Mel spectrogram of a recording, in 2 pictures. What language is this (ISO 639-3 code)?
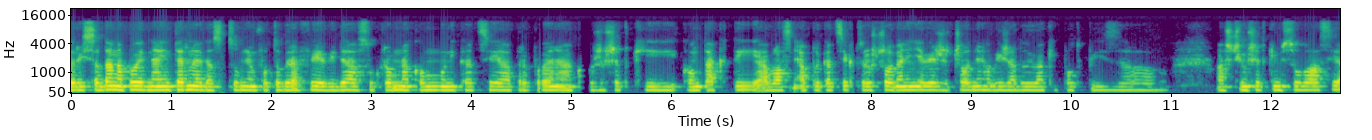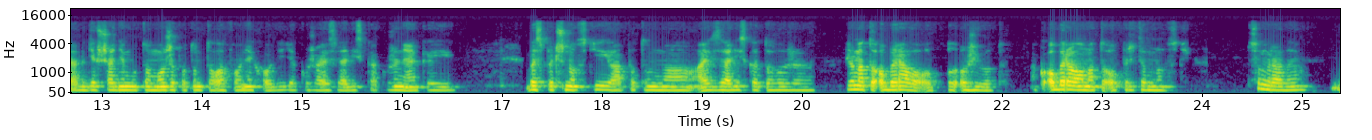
slk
